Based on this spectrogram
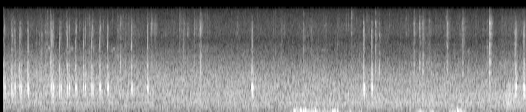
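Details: Wild male western capercaillie performing its courtship display at dawn: sharp dry clicks come in quickening runs, then spaced single clicks, with a few low thuds midway through.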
